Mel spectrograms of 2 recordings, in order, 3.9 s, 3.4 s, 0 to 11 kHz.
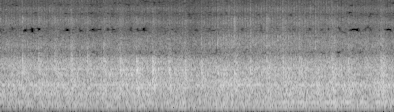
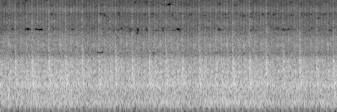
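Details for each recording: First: Valtra A750 3-cylinder diesel tractor at idle: uneven beat with an irregular stumble about three times a second, one cylinder dropping out. Misfire caused by one stuck injector. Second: Valtra A750 three-cylinder diesel tractor, previously misfiring, after repair and refill, possibly small air bubbles left: even, steady idle clatter with regular firing and no stumbling; normal idle.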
